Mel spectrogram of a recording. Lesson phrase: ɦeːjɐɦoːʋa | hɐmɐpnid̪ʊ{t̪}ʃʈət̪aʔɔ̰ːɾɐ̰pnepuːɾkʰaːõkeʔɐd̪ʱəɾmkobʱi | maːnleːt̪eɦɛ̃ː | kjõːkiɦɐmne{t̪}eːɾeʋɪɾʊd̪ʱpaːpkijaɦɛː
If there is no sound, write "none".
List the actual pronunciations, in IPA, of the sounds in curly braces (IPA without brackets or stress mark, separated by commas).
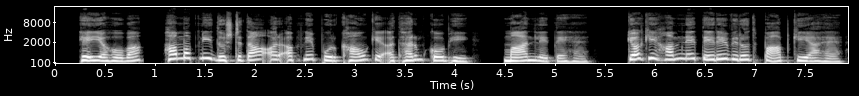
none, t̪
